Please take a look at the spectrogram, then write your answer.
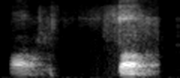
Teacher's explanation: Jadi perut lidah yang memenuhi langit-langit. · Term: itbaq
